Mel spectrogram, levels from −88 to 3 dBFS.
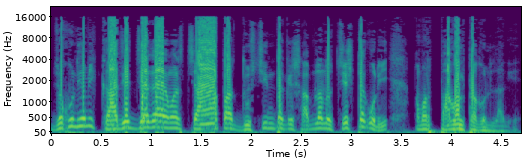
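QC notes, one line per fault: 0.10–1.79 s, integer overflow: the speech is pushed about 6 dB past full scale, and each peak wraps to the opposite sign instead of being limited, giving violent cracks rather than clipping's flattened buzz.
2.28 s, integer overflow: one brief crack from a peak about 1 dB over, flipping across the full range.
2.77–3.10 s, integer overflow: about 1 dB over, so only the highest peaks wrap, heard as sharp cracks.
3.96–4.22 s, integer overflow: about 4 dB over, with cracks on the peaks.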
